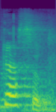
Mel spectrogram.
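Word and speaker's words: castle: টিচাররাও বলে common mistake এগুলো ইংলিশে তারপরে ধরেন ক্যাসেল ক্যাসেলকে ক্যাস্টেল বলতেছে এখন কথা হলো যে আপনি প্রেজেন্টেশন দিতে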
